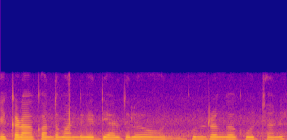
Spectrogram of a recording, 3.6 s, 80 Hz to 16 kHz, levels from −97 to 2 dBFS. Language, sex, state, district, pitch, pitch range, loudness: Telugu, female, Andhra Pradesh, Srikakulam, 230 Hz, 225-235 Hz, -21 LUFS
